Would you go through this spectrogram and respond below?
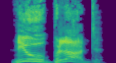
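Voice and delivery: high, loud tavern cheer; rowdy chorus shout. Acted. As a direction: bellow it back as a group toast. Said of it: "they chorused".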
